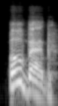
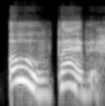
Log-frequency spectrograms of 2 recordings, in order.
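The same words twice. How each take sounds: First: Said in the usual way. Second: Strained from coughing fit; winded, coughing voice; after coughing. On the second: Real, not acted. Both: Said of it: "I was smoking".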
